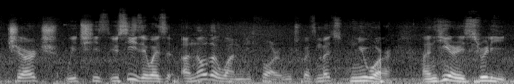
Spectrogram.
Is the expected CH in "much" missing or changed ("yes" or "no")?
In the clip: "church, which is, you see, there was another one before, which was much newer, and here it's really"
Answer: no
